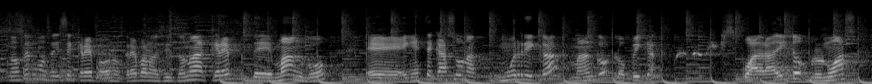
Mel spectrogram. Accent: Cuba; porque yo soy cubano

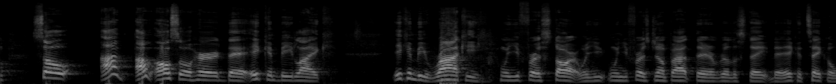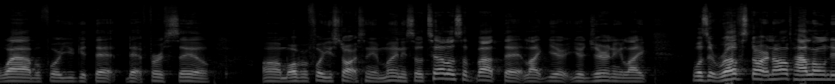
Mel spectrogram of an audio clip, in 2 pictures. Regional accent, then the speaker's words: the South, United States; and I'm from the South, like I said before. So, and I've never even been to California

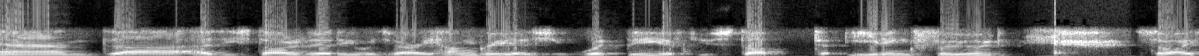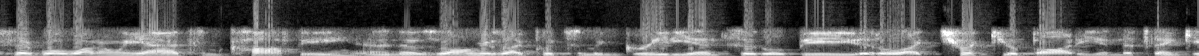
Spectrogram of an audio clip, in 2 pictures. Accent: Kenya; now in Oceanside, United States; I grew up in Africa, of all places, in Kenya

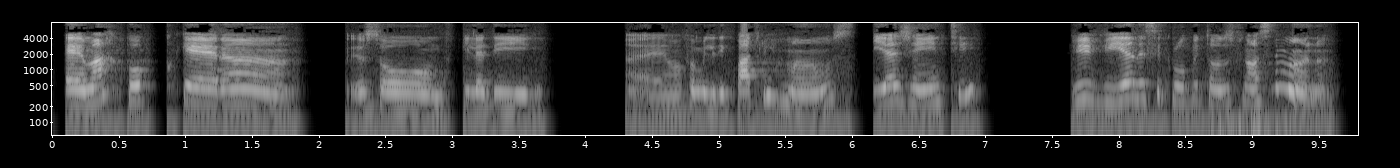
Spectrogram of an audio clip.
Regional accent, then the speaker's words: Palmeira dos Índios, Alagoas, Brazil; Eu sou do interior, sou de Palmeira

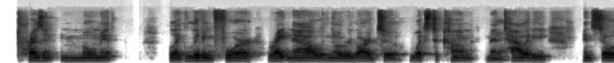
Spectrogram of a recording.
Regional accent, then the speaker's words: United States; also born or lived in Egypt; I was born in Egypt and moved to America when I was 3. We moved to the suburbs of Washington, D.C.

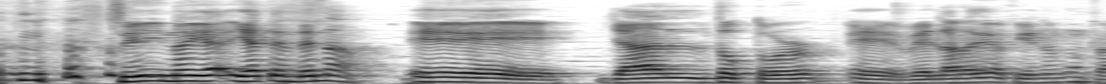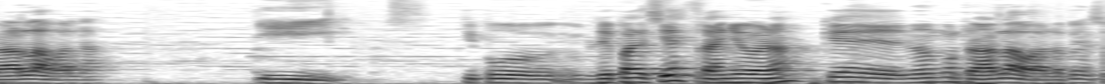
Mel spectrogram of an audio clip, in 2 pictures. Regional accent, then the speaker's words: Paraguay; Como todo buen paraguayo

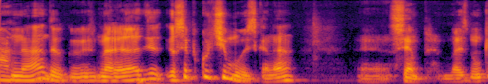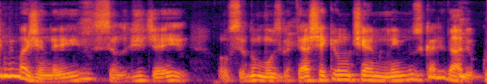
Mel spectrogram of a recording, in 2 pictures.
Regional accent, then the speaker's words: Curitiba, Paraná, Brazil; eu sou de Curitiba, nasci aqui.

